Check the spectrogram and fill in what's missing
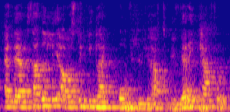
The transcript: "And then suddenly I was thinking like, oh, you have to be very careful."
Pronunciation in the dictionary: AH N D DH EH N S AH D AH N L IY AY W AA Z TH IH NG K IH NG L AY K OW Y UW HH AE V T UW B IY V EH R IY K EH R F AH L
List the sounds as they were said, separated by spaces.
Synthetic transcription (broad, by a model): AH N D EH N S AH D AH N L IY AY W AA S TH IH NG K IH NG L AY K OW Y UW HH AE F T UW B IY V EH R IY K EH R F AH L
